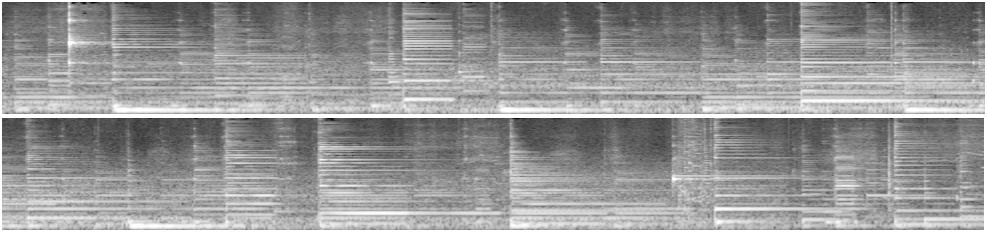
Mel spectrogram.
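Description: Background music: an acoustic guitar piece, plucked and strummed, with low bass notes struck every second or two.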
